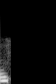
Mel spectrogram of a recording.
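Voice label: Raleigh Police North District Tactical; wake; p25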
